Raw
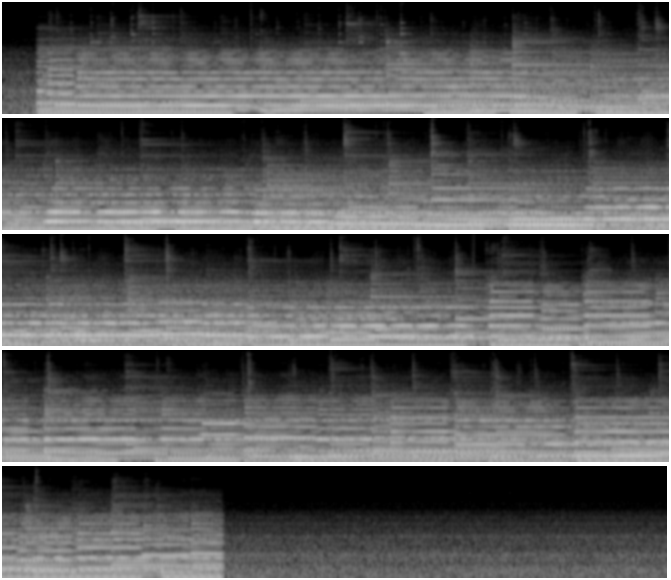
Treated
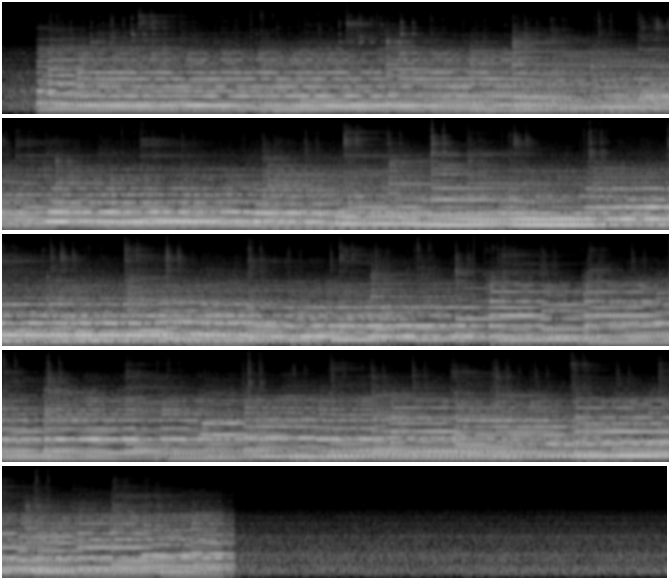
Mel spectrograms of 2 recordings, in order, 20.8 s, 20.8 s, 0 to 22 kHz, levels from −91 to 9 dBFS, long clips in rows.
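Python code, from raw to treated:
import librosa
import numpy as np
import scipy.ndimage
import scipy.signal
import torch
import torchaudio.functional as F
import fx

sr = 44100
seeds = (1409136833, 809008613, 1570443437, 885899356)

y = fx.self_delay(x, sr, depth_ms=0.051)
y = scipy.signal.sosfilt(scipy.signal.butter(4, 190.0, 'highpass', fs=sr, output='sos'), y)
y = y + 10.0 ** (-5.0 / 20.0) * np.pad(y, (int(72 * sr / 1000.0), 0))[:len(y)]
y = y * 10.0 ** (-4.5 / 20.0)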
